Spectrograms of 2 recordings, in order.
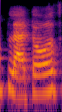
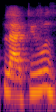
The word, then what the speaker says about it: plateaus: अब इस वीडियो में हम प्लेटोज के बारे में डिटेल में पढ़ेंगे। प्लेटोज तो इसका करेक्ट प्रोनाउंसिएशन है, काफी बार इसे लोग प्लेट्यूज भी बोलते हैं।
